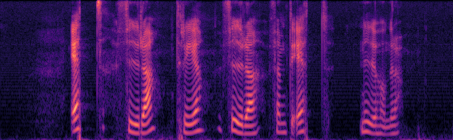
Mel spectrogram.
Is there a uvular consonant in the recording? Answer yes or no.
no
